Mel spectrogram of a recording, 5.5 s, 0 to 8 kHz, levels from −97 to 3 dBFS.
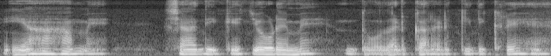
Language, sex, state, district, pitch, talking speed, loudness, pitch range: Hindi, male, Himachal Pradesh, Shimla, 125 Hz, 120 wpm, -14 LUFS, 120-135 Hz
